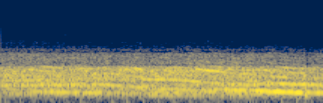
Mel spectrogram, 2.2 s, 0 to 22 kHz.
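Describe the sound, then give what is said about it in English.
Racing engines on the first lap of a race, a Ford Cosworth-powered car leading two 12-cylinder Ferraris, making a loud continuous high-pitched wail of overlapping engine notes, one of them sliding lower in pitch. “Ford Cosworth in front, two 12-cylinder Ferraris, gnawing away at it as he completes lap number one, Mario Andretti in the lead.”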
